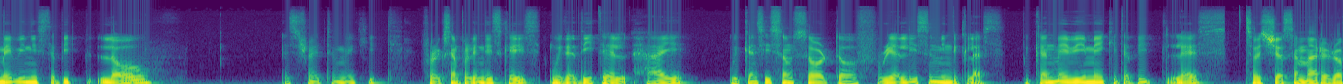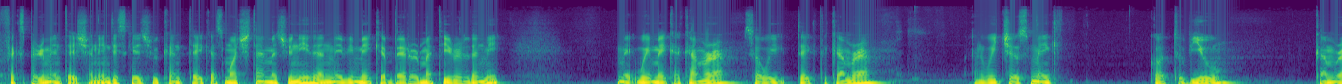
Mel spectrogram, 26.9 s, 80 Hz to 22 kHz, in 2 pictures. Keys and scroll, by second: 22.5 0, 23.9 n.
